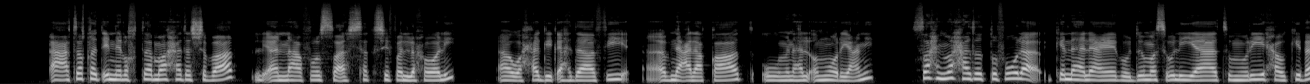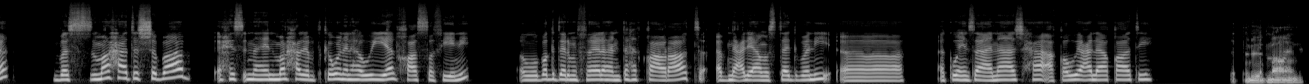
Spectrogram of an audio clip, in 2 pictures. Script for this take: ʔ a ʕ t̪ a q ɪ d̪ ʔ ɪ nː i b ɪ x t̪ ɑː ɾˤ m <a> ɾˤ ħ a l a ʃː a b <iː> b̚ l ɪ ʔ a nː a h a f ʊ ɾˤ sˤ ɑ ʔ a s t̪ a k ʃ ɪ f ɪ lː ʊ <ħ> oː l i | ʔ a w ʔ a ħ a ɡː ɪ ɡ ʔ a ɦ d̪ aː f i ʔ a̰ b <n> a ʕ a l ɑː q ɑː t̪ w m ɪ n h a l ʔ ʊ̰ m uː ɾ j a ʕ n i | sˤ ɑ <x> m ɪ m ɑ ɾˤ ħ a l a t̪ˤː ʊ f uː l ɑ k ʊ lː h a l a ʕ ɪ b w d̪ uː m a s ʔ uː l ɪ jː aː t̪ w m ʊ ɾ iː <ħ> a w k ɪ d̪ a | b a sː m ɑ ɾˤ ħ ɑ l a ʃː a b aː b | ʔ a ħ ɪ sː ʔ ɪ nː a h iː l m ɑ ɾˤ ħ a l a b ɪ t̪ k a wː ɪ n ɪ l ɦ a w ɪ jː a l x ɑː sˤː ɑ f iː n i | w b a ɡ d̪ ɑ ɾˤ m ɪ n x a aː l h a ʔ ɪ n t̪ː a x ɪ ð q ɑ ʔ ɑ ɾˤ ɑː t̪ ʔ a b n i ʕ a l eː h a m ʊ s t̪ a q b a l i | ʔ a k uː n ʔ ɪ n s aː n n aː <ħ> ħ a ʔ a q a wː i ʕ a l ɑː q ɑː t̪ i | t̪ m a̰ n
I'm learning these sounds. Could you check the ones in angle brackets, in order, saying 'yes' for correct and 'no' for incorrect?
no, no, yes, yes, no, yes, no

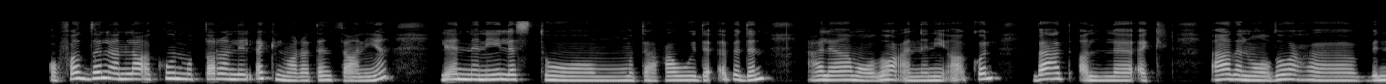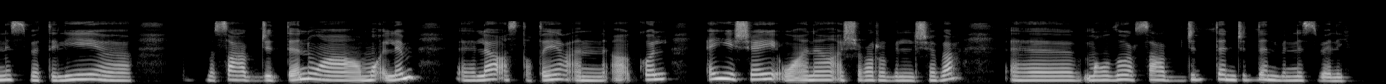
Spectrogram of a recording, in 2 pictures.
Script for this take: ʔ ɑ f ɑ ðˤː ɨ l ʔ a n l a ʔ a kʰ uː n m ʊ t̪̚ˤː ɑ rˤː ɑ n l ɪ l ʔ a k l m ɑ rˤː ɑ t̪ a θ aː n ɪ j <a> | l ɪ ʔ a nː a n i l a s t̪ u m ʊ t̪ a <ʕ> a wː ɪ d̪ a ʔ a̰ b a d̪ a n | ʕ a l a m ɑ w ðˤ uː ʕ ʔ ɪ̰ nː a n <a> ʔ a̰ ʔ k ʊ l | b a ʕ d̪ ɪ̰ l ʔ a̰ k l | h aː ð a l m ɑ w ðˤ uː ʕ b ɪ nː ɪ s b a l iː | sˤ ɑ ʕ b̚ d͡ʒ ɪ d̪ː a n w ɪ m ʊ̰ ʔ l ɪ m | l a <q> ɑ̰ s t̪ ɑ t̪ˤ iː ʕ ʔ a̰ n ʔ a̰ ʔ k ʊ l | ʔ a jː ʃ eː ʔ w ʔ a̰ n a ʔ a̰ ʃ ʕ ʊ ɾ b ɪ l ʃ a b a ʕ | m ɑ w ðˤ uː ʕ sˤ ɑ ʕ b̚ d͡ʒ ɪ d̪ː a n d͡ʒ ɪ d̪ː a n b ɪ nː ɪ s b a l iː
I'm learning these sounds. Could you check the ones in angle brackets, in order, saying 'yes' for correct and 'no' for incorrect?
yes, yes, no, no

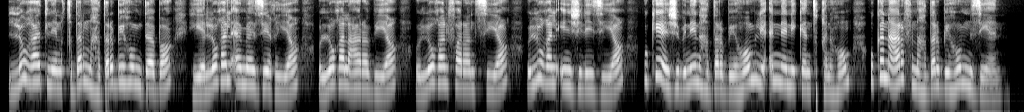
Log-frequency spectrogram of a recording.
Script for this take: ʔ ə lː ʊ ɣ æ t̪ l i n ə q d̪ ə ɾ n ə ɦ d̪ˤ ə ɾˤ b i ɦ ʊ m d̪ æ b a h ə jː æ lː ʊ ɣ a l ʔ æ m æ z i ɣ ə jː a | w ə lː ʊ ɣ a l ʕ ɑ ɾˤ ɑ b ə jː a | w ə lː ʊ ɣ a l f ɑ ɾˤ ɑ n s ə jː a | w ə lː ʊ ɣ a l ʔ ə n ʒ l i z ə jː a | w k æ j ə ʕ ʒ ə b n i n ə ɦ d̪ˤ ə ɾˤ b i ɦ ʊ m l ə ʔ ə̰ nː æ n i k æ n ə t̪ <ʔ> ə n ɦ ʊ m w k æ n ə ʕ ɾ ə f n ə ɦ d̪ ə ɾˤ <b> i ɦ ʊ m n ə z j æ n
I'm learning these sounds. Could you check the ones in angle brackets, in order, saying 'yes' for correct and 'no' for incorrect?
no, yes

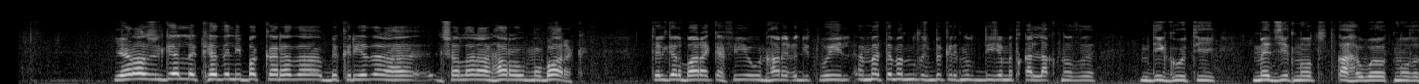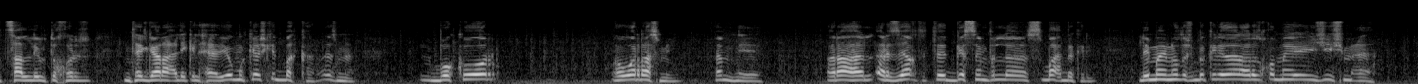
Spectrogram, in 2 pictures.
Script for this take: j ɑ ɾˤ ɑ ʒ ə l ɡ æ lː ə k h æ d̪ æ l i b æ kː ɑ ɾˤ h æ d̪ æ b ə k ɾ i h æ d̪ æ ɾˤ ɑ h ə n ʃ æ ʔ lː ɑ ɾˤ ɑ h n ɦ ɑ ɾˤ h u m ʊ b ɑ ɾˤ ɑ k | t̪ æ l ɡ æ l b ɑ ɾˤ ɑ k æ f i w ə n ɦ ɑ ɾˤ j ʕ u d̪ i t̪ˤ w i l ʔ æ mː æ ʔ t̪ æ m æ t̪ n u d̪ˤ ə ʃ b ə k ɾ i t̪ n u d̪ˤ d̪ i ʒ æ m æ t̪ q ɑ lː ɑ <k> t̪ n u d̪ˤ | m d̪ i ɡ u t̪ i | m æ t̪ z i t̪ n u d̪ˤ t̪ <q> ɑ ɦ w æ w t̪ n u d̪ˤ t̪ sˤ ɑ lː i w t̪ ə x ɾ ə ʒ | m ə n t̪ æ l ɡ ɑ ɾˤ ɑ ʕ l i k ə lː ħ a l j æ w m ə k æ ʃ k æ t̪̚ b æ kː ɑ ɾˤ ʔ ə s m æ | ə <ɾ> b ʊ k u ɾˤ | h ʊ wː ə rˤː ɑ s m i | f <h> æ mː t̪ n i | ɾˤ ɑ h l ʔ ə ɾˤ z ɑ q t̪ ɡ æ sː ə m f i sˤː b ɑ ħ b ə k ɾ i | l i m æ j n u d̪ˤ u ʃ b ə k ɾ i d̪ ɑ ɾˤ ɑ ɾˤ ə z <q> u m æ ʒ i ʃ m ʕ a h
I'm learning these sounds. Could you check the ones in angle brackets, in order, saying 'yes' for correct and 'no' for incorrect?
no, yes, no, yes, yes

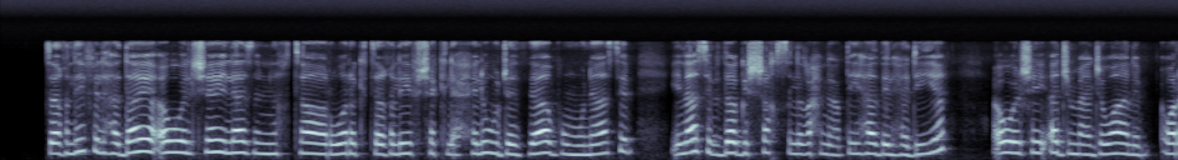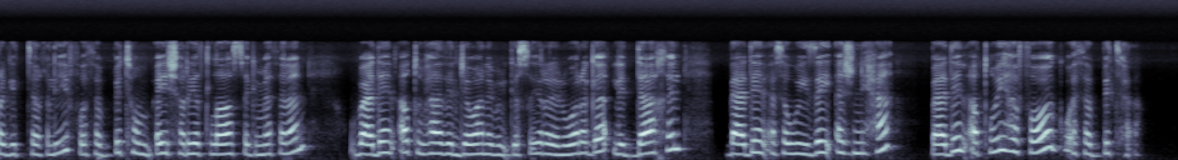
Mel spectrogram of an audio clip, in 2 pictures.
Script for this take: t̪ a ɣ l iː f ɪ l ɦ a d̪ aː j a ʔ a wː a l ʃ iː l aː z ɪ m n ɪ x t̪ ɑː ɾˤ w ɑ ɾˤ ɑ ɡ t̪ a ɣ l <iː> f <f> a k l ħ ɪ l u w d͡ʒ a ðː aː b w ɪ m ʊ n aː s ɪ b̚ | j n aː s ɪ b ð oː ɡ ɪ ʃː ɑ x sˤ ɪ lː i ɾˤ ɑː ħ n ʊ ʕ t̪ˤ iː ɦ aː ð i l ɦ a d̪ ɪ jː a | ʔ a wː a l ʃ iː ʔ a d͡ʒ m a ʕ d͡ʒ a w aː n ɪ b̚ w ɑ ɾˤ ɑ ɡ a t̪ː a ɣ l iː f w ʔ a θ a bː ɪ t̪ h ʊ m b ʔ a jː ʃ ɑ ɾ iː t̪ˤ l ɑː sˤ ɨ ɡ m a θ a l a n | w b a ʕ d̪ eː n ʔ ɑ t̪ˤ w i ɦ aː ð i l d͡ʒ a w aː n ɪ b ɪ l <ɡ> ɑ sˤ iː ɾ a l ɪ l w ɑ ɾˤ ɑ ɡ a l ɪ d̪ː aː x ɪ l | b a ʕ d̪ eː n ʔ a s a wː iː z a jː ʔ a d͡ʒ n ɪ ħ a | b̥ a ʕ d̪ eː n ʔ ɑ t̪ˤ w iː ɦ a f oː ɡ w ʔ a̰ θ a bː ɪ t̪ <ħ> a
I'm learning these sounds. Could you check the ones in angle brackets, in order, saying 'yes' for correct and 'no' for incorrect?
yes, no, yes, no

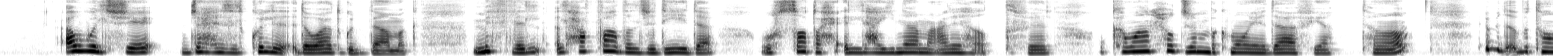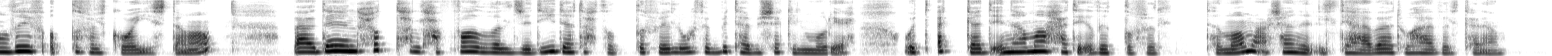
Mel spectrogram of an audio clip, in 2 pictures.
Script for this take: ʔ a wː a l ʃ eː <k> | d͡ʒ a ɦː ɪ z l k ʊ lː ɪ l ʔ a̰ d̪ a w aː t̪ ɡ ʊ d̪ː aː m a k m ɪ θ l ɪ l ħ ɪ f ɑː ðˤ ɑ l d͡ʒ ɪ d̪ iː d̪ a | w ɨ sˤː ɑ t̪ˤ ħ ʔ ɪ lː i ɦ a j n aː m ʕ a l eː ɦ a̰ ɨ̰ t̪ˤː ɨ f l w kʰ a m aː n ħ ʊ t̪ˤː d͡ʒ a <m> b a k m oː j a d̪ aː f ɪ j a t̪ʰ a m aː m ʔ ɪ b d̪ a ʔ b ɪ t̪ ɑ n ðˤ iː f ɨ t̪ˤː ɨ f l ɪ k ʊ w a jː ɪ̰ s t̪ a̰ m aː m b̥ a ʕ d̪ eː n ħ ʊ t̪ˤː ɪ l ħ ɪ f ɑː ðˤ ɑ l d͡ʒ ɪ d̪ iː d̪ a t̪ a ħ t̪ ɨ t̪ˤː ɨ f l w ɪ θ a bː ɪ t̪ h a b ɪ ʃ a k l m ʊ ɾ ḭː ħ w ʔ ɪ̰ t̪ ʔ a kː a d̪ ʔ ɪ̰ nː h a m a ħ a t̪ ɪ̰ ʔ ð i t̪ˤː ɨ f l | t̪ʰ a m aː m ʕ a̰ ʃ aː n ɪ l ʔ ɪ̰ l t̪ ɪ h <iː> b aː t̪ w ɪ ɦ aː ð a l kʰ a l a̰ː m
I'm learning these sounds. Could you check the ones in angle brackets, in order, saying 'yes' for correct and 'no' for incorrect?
no, yes, no

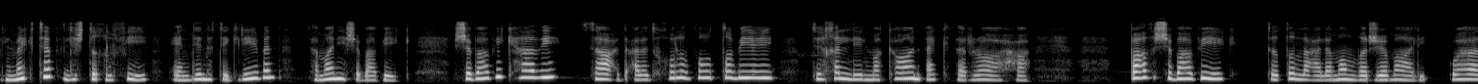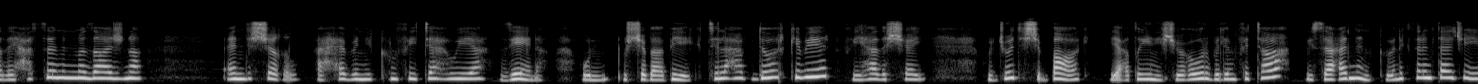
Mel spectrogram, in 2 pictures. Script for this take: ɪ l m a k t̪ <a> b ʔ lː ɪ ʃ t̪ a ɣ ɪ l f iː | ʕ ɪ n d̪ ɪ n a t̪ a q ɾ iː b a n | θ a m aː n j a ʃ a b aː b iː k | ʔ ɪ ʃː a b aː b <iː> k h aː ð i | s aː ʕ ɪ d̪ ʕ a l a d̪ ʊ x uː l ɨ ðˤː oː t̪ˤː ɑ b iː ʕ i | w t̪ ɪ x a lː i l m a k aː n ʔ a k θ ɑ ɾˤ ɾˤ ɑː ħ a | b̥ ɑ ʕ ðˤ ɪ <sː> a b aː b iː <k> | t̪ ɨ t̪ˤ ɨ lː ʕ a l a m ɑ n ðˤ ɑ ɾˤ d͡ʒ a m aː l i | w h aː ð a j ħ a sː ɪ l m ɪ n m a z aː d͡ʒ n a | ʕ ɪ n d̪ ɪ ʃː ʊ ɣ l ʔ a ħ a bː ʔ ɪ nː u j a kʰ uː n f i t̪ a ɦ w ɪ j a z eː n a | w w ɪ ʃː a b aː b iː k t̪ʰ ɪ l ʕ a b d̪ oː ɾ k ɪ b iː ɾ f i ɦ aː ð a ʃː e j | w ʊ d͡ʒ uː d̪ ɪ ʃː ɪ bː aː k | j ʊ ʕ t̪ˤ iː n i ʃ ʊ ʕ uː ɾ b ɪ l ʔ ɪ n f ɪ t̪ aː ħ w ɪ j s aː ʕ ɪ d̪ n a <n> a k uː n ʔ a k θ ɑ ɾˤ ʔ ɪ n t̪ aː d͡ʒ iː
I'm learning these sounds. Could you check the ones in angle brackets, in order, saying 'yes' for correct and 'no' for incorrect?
yes, yes, no, yes, yes

